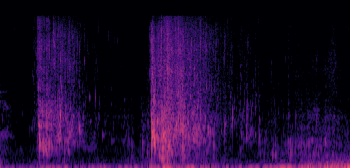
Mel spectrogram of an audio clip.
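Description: Water splashing in a landing net as a muskellunge thrashes and a hand reaches in to grab it: a short splash about half a second in, then a longer, louder one about two seconds in.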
